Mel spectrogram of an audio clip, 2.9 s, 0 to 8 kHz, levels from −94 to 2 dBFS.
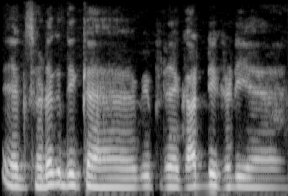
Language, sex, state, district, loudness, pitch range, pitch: Rajasthani, male, Rajasthan, Churu, -19 LUFS, 145-160 Hz, 150 Hz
